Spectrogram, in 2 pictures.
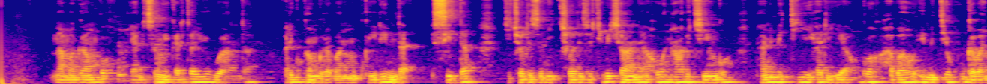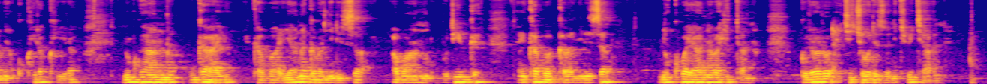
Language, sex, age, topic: Kinyarwanda, male, 18-24, health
